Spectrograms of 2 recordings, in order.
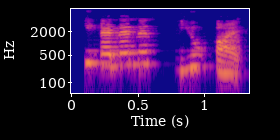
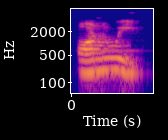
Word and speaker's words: ennui: And remember one thing, the word is ENNUI, ठीक है, but the pronunciation of this word is ennui. Okay, the spelling is ENNUI, but the pronunciation of this word, guys, is ennui.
